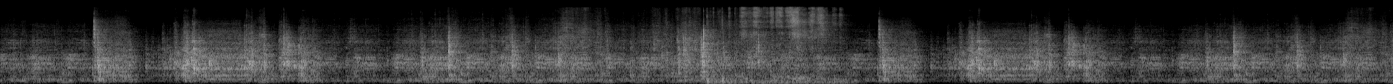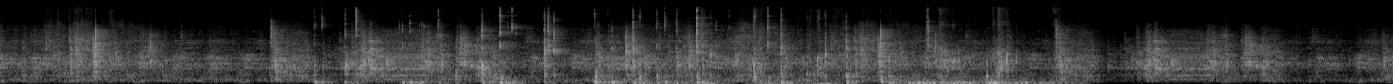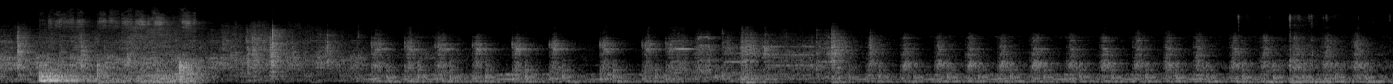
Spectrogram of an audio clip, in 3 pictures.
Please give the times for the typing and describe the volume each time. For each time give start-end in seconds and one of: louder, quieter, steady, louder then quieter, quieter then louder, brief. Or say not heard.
17.1-23.4 louder then quieter
40.0-41.7 brief.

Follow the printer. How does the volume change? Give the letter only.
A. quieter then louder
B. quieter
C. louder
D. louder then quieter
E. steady
B.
